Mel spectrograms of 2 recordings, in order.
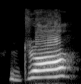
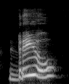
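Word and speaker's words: draw: ड्रॉ बोलते हैं, ड्रॉ, ड्रू, drone and ड्रॉइंग, ठीक है। इसके भी प्रोनाउंसिएशन पे ध्यान रखिएगा, इसको बोलना है ड्रॉ, नॉट ड्रा, ठीक है, ड्रा नहीं बोलना है, क्या बोलना है?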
